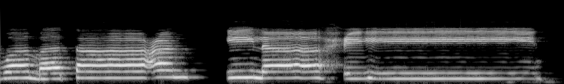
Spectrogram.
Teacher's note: یہاں پر غنہ نہیں ہوگا کیونکہ آگے حمزہ ہے جو کہ حروف حلقی ہے۔ جب بھی نون ساکن اور تنوین کے بعد حروف حلقی آتا ہے تو ہم اظہار کرتے ہیں، صرف ظاہر کرتے ہیں تنوین کو اور نون ساکن کو۔ · ہا کے ساتھ یا مدہ ہے، اس کو بھی ہم نے ایک الف کی مقدار لمبا کر کے پڑھنا ہے۔ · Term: اظہار حلقی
